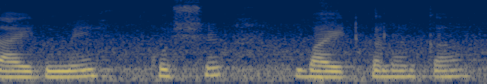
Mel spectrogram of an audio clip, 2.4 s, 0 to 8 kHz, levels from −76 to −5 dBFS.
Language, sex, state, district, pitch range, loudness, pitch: Hindi, female, Bihar, Darbhanga, 170-190 Hz, -28 LUFS, 180 Hz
